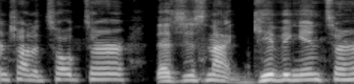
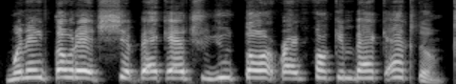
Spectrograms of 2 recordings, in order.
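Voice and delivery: heated comeback; 7 semitones higher than usual. Retold or imitated. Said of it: "I was like".

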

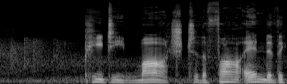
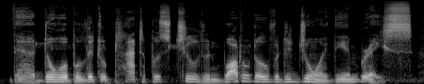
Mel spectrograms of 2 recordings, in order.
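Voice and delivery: usual speaking voice

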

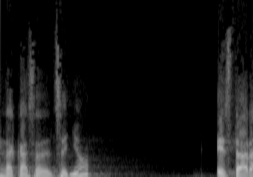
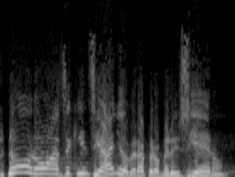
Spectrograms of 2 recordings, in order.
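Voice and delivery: aggrieved whine; 9 semitones higher than usual. Retold or imitated. Preacher imitates someone nursing a fifteen-year grudge, whiny and high. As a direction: play the wounded victim who won't let go. Person clinging to old grudge.

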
